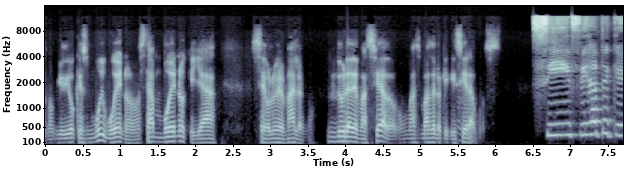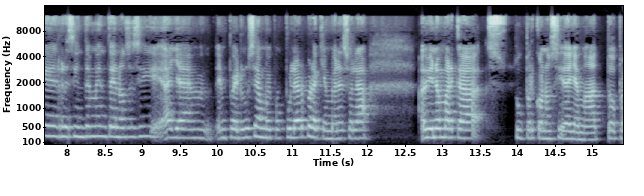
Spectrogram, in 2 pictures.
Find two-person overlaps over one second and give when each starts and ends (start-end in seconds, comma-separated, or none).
none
